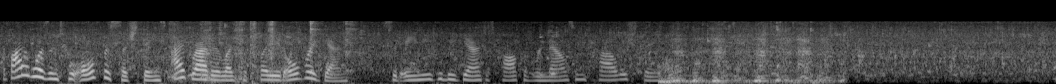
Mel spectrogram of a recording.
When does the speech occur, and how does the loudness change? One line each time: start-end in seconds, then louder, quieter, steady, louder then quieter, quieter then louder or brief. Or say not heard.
0.0-6.7 quieter.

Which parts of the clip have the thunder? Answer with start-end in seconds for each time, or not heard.
not heard.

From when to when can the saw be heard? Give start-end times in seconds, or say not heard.
1.6-3.6, 6.5-8.5.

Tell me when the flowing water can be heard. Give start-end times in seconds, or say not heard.
0.0-10.5.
